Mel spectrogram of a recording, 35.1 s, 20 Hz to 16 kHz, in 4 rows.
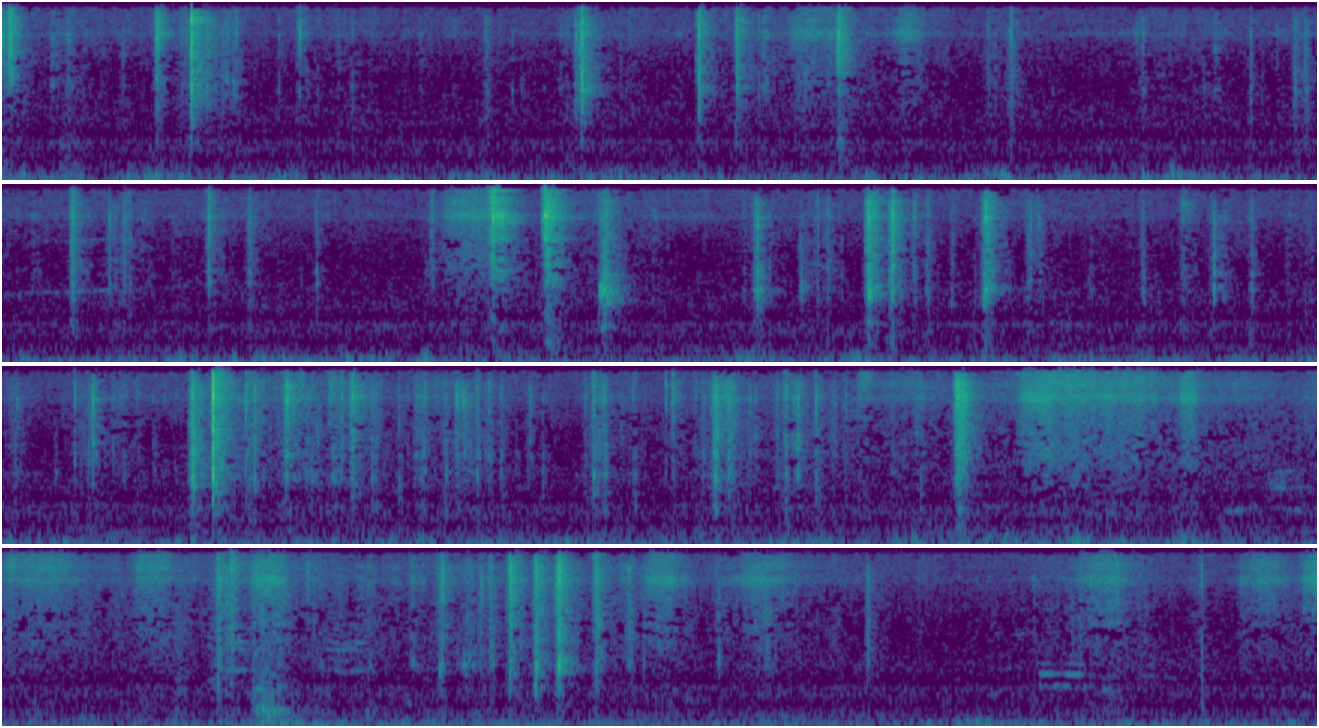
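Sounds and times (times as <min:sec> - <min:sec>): sharp plastic snaps: 0:00.0 - 0:05.8, 0:07.5 - 0:13.0, 0:13.6 - 0:24.1, 0:27.7 - 0:30.7.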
